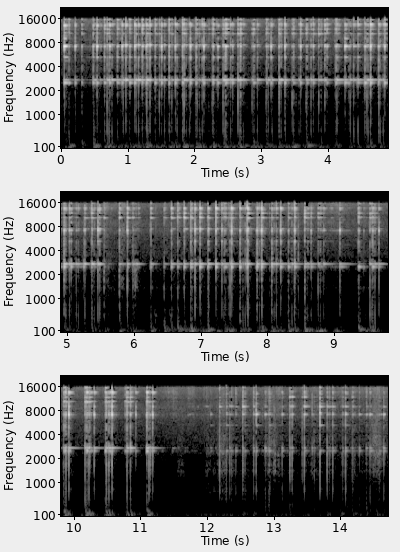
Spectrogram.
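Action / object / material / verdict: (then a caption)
tap / ceramic coffee mug / ceramic / none. A hollow white ceramic coffee mug standing on a blanket is tapped along its side with fingernails in rapid, continuous runs. The taps give bright, sharp clicks with a thin glassy ring, briefly falling quiet near the end before lighter taps resume.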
